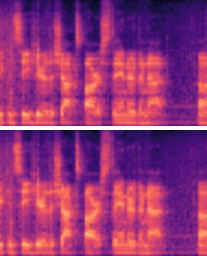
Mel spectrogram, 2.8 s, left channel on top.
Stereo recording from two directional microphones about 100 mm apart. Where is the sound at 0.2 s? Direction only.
35° right (ahead or behind).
